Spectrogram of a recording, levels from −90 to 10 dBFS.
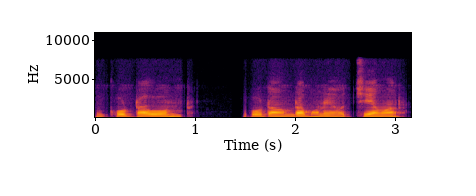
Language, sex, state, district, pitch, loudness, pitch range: Bengali, male, Tripura, Unakoti, 125 Hz, -15 LUFS, 120-130 Hz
